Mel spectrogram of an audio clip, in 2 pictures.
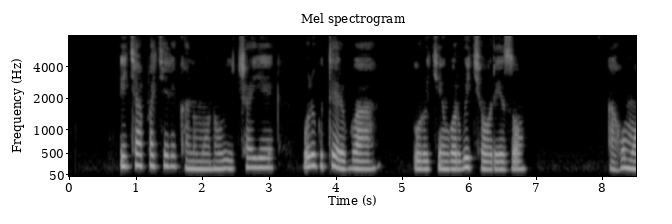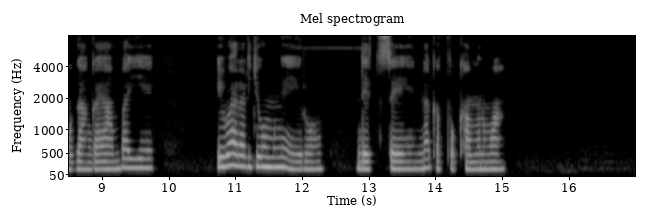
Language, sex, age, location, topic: Kinyarwanda, female, 25-35, Kigali, health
